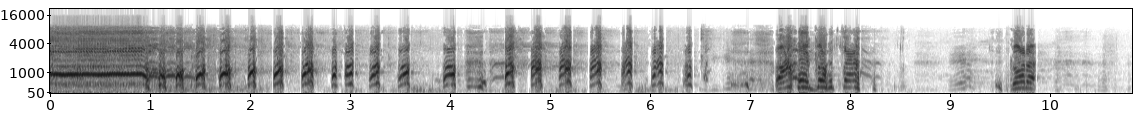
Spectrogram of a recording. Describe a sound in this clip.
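A man laughs loudly and hard in bursts.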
